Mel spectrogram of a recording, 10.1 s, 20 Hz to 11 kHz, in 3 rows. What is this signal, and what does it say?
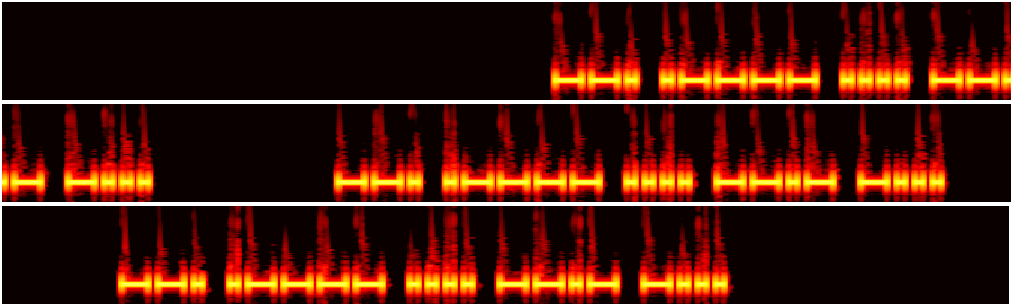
Morse code, heard as a keyed tone, about 40 wpm, 700 Hz. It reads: G1HQB G1HQB G1HQB
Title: DXCC-100 Call Signs - 5 Characters - Repeated 3x - 40wpm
